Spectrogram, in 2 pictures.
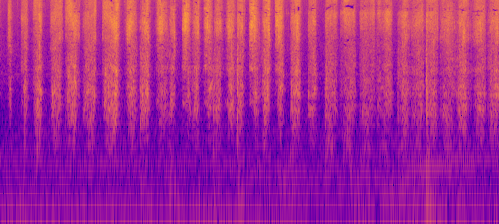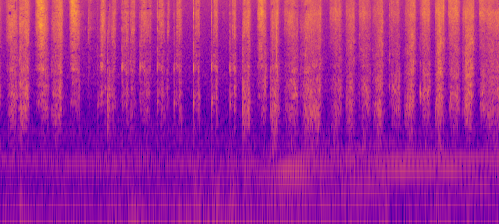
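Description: A bristle brush scrubs black oil paint across a large stretched cotton painting canvas lying on a table, in repeated back-and-forth strokes. Each stroke gives a dry, scratchy rubbing sound with bright texture, forming a steady rhythmic brushing over a constant low hum.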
